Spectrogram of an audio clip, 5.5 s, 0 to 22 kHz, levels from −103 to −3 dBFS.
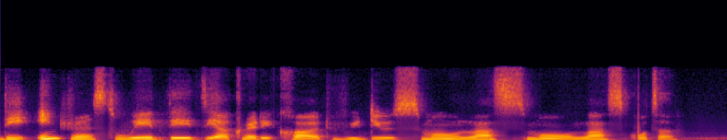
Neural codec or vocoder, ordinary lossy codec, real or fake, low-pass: codec, 24 kHz, 0.9 kbps, DualCodec; none; fake; none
